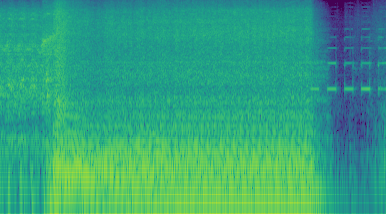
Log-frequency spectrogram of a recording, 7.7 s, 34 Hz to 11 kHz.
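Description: Newly built 4.6-liter stroker inline-six in a Jeep Cherokee XJ being cranked and catching about a second in on its first start, then running loud and steady. The engine sound cuts off about six seconds in, leaving a faint repeated beeping.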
